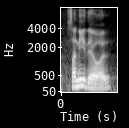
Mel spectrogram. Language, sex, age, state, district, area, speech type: Gujarati, male, 30-45, Gujarat, Junagadh, urban, spontaneous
